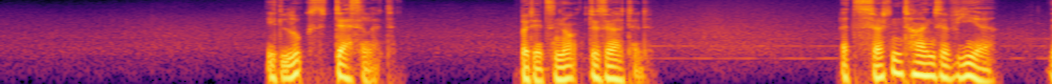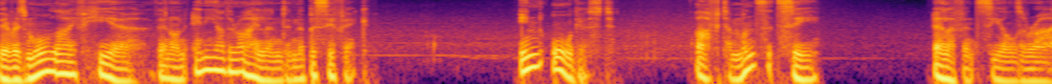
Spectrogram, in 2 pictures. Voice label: Documentary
